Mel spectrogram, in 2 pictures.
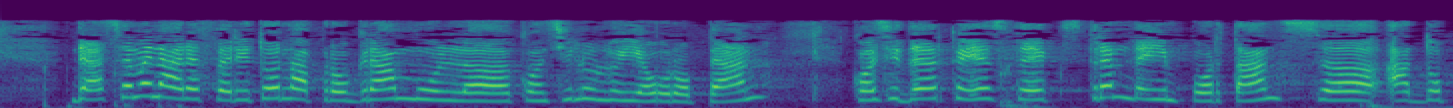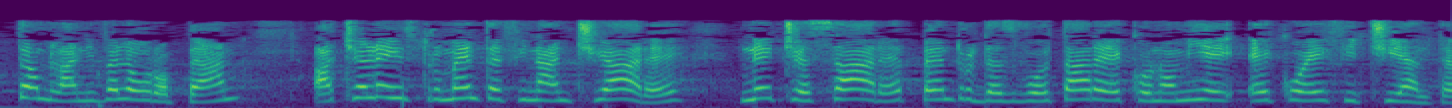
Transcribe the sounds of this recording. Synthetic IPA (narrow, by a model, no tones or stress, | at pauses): d̪e̞ase̞me̞neaɾe̞fe̞ɾit̪o̞rlapɾo̞ɡɾamulko̞nsilʲjuluje̞uɾo̞pean | ko̞nsid̪erkəje̞st̪e̞ːkst̪ɾe̞md̪e̞impo̞rt̪ant̪səad̪o̞p̚t̪əmlanive̞le̞uɾo̞pean | at͡ʃe̞le̞inst̪ɾume̞nt̪e̞finant͡ʃiaɾe̞ | ne̞t͡ʃe̞saɾe̞pe̞nt̪ɾud̪e̞zvo̞lt̪aɾeaeko̞no̞mije̞je̞ko̞e̞fit͡ʃie̞nt̪e̞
